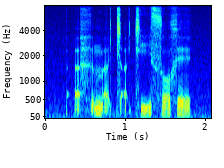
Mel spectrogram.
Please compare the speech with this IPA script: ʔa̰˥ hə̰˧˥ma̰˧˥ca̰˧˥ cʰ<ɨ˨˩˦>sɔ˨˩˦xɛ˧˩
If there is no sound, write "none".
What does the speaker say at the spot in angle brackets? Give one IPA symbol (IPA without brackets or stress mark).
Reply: i˨˩˦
